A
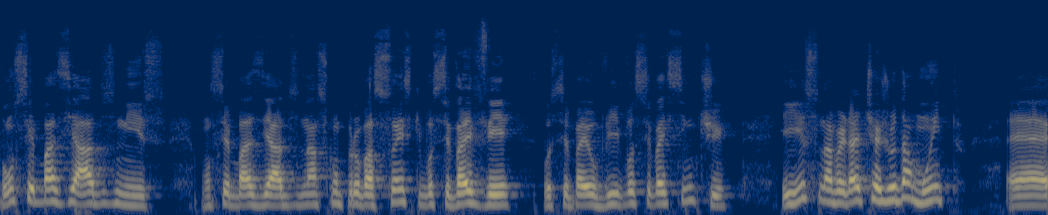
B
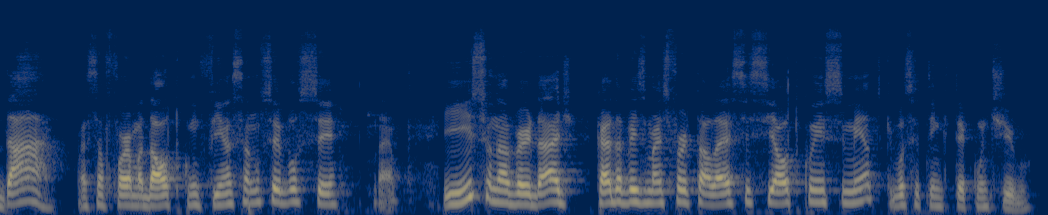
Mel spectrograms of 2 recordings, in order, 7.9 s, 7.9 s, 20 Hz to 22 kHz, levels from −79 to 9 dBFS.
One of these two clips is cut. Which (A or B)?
B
